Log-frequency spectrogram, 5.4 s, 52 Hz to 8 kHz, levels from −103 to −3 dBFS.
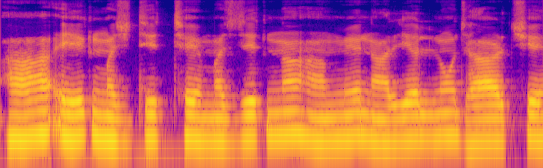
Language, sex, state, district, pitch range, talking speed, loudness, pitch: Gujarati, male, Gujarat, Valsad, 115-130 Hz, 100 wpm, -17 LUFS, 125 Hz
